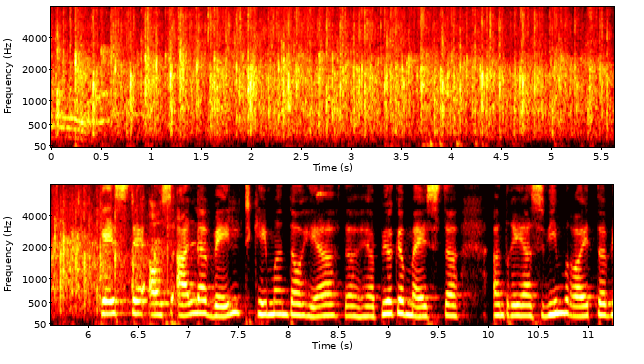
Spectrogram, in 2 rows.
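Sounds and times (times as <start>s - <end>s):
applause from guests at a hotel event: 0.0s - 7.1s
speech: 6.1s - 11.2s.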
